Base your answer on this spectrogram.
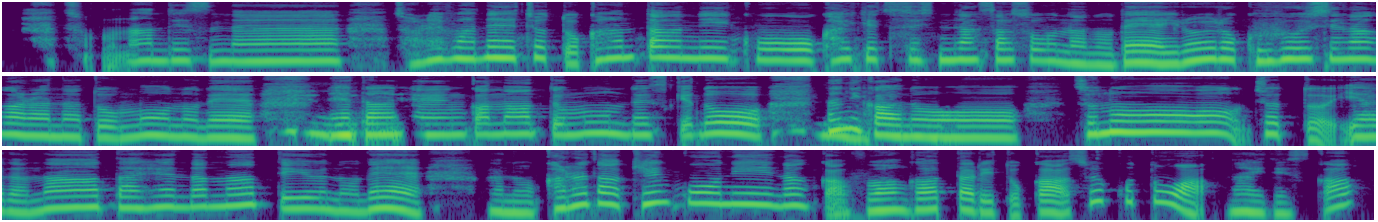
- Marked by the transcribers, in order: static; distorted speech
- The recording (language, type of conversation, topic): Japanese, advice, いつも後回しにして締切直前で焦ってしまう癖を直すにはどうすればいいですか？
